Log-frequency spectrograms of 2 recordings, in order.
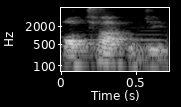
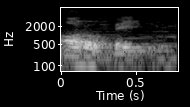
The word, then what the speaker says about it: autophagy: already talked about is autophagy instead of deeper level it's pronounced autophagy not Auto vaping like that one video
